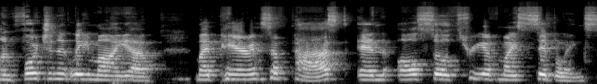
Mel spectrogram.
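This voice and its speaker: A woman talks at a fairly slow pace with a fairly high pitch and fairly even intonation. Her loudness stays very even over noticeable background noise. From Prince Edward Island, Canada (Acadian French). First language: French. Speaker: digital business owner. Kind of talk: interview.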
